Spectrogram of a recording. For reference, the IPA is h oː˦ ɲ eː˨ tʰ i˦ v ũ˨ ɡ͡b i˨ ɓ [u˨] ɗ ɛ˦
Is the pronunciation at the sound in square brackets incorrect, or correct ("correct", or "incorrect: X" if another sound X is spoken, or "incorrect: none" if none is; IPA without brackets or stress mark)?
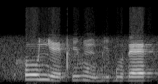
correct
